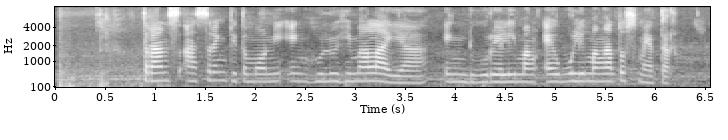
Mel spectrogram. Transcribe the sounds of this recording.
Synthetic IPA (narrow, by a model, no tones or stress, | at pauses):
t̪ɾansasɾɪŋd̪̥i̤t̪əmoniʔɪŋɦuluɦimalaja | ɪŋnd̪uuɾelimaŋewulimaŋat̪ʊsmet̪ər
